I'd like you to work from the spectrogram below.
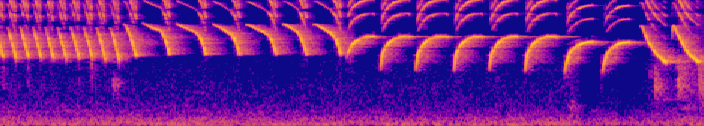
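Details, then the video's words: Canary lure song to get other canaries singing: a quick high trill followed by loud, ringing downslurred whistles repeated about three per second, ending in a sharper rising-falling note. "Pancingan Kenari Biar Gacor Ngeroll Panjang! Dijamin Kenari Lain Pasti Langsung Nyaut Emosi Ngeroll"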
